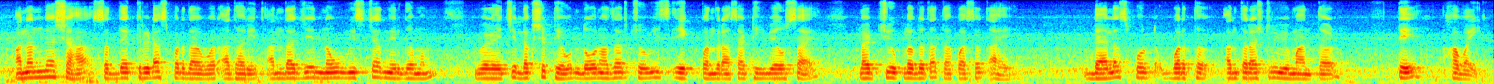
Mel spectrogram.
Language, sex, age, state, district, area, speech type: Marathi, male, 30-45, Maharashtra, Osmanabad, rural, read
